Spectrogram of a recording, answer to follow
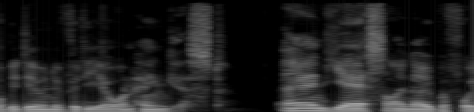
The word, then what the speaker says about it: Hengest: Um, I'm pretty sure it's pronounced henist because the g comes before the e and therefore it's pronounced year, not j.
